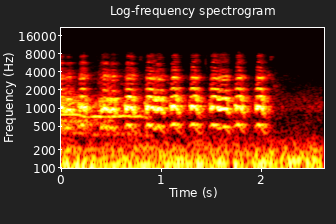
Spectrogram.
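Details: Backyard hens at their coop giving a rapid series of about ten harmonic clucks, evenly spaced and rich, ending abruptly, over a low steady background rumble.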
